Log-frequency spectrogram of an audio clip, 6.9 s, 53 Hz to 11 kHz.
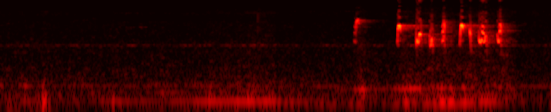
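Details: Red-whiskered bulbul decoy for trapping, 'dok taeng' song from 1 September 2021: after quiet faint rumbling, one rising note then a quick chattering, warbled phrase of whistled notes lasting about a second and a half.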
